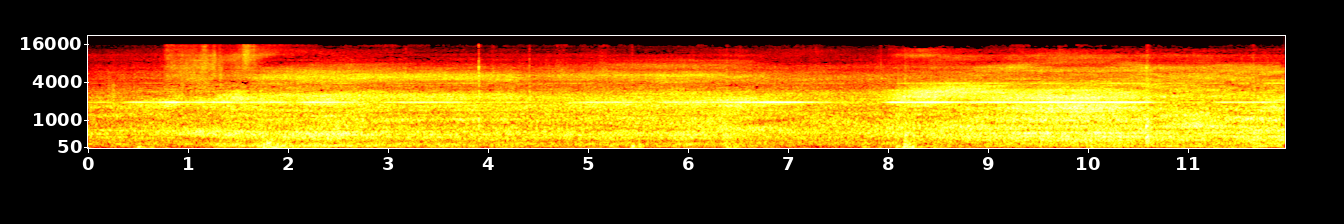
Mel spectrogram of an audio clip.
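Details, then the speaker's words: PlayStation 4 Pro whose processor overheats: the cooling fan roars flat out like a vacuum cleaner; the fix is cleaning the processor and applying new thermal paste. "bunun işlemcisi çok aşırı ısınıyor şu an sesi duyuyorsanız aynı elektrik süpürgesi gibi çalışıyor"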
